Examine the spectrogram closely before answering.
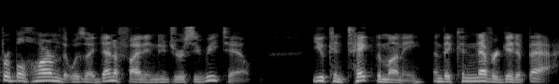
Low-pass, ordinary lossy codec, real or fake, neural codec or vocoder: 7.2 kHz; MP3, 24 kbps; fake; codec, 16 kHz, about 1 kbps, DyCAST, with the encoder's durations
